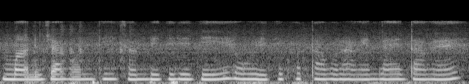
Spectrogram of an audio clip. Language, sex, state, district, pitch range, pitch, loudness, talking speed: Chakma, female, Tripura, Dhalai, 230-245 Hz, 235 Hz, -15 LUFS, 140 wpm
